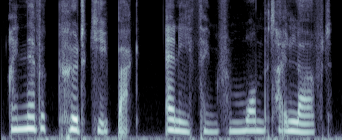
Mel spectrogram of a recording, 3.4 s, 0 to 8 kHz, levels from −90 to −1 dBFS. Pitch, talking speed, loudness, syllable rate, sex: 205 Hz, 195 wpm, -20 LUFS, 5.4 syllables/s, female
